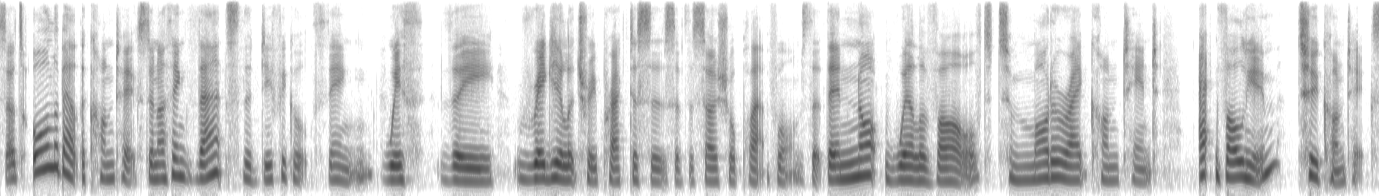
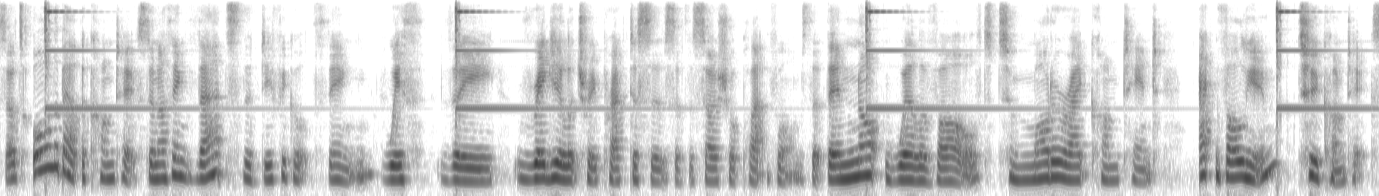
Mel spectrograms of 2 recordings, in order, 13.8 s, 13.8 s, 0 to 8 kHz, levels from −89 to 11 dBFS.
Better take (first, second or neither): first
